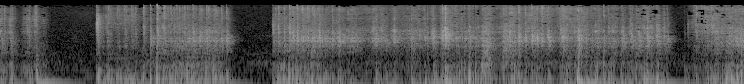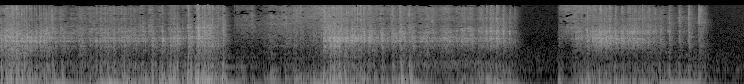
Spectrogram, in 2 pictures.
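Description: Long nails scrape slowly along and across the exposed ridges of a flat corrugated cardboard sheet, making a dry, raspy, bright scratching. The long strokes are separated by brief pauses, and a steady low hum runs underneath.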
